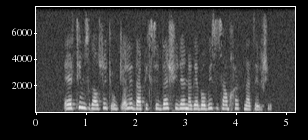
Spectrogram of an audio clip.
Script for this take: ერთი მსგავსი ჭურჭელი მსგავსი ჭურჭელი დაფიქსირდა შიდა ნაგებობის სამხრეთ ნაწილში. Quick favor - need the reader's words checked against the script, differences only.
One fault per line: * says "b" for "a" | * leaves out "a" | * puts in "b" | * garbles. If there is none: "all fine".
* leaves out "მსგავსი ჭურჭელი"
